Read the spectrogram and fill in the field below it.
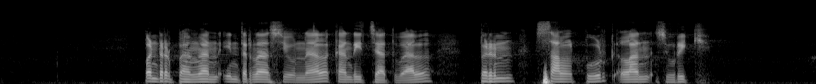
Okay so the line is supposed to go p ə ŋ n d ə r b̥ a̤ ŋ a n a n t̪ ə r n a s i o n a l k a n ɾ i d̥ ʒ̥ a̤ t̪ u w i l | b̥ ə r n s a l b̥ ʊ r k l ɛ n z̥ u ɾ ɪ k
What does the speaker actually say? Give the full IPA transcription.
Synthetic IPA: p ə n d ə r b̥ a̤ ŋ a n i n t̪ ə r n a s i o n a l k a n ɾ i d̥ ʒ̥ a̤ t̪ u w a l | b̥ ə r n s a l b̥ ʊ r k l a n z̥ u ɾ ɪ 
